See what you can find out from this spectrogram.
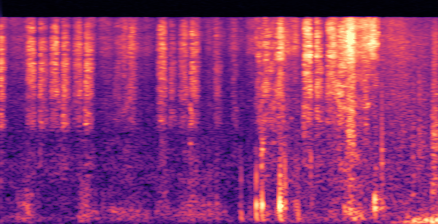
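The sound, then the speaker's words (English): Marker writing a word on a board: soft, scratchy strokes with brief pauses, growing louder and busier in the later part. “I'm going to write communion here.”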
